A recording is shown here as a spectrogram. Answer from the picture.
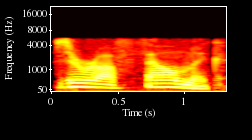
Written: xerophthalmic

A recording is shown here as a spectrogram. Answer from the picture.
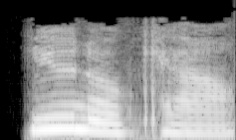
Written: unocal

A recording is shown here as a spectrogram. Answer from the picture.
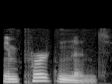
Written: impertinent

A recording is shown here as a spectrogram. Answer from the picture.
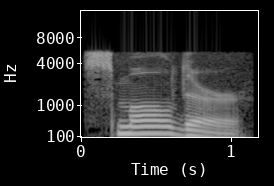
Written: smolder

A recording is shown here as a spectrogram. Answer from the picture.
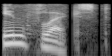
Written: inflexed

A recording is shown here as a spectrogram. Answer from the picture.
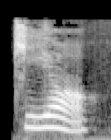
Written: quillon

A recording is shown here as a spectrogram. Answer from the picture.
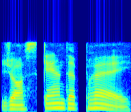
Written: Josquin des Prez

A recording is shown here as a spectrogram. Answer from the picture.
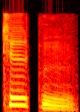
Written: Teuton

